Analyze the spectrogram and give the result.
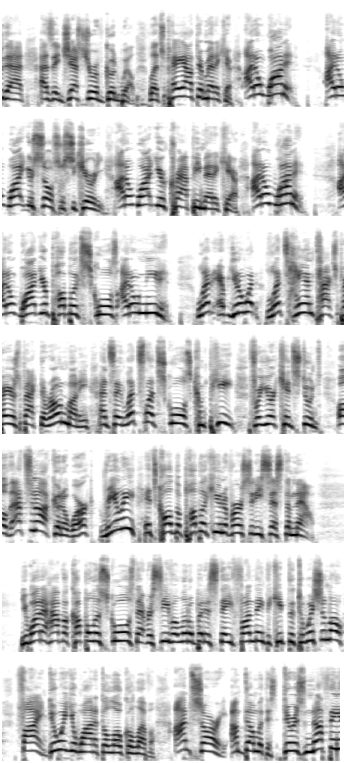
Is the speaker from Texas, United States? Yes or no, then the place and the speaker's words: no; Smithtown, New York, United States; also born or lived in Queens, New York; I was born in Smithtown. My parents got divorced. I moved above a bar at 64th Place in Myrtle Avenue in a cockroach infested apartment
